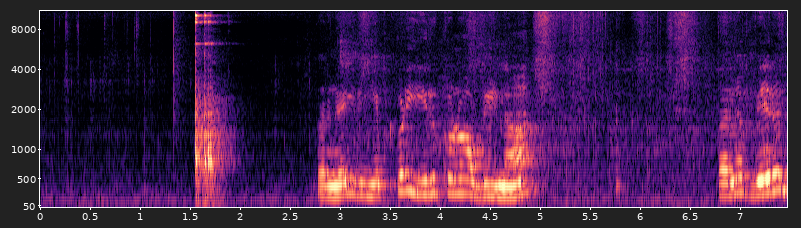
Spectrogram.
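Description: A wooden spatula stirs liquid in a metal pot.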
